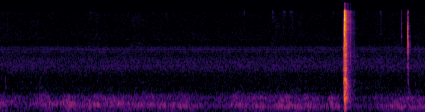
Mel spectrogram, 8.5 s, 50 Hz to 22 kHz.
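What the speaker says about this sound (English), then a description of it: "I'm gonna shoot the top sighter and see where we hit." A Komplete NCR .22 air rifle firing an H&N Barracuda 18 pellet at an airgun expo, a single sharp, loud crack near the end standing out over a low, steady background hum, followed by a fainter tick.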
